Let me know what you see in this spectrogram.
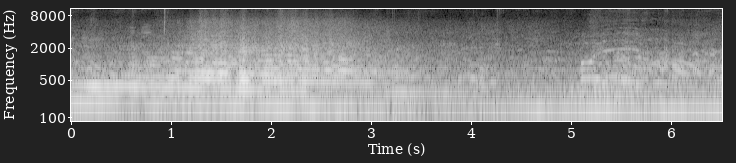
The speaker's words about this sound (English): Hello, plane. Oh, hey, look, it's making smoke.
